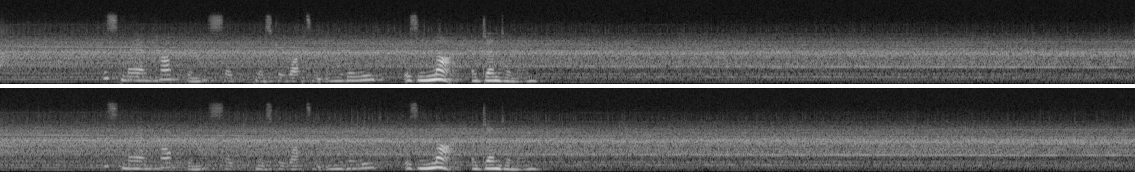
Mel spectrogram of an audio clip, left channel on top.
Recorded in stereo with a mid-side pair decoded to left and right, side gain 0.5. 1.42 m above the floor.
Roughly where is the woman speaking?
Ahead left.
